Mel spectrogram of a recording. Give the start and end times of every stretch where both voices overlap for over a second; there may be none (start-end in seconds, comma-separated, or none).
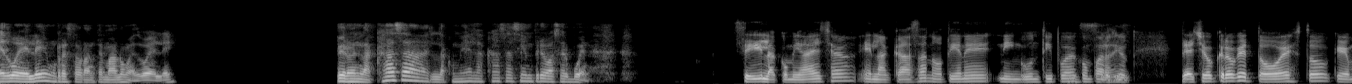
none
